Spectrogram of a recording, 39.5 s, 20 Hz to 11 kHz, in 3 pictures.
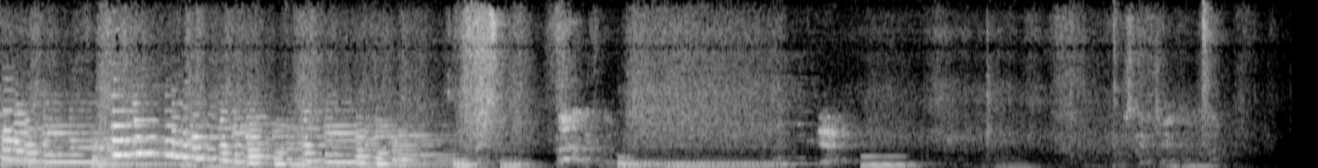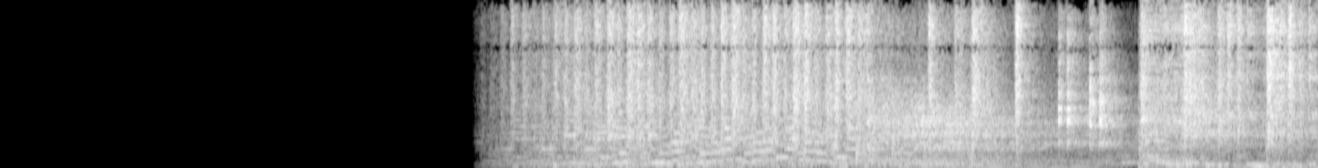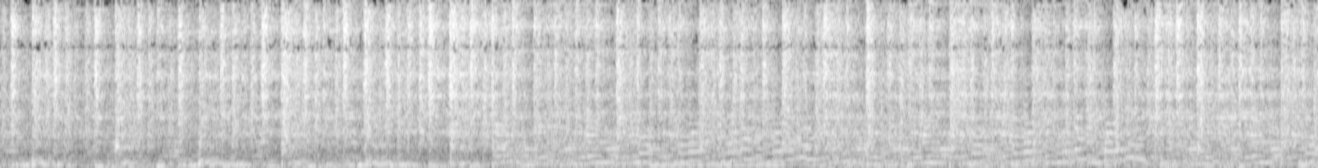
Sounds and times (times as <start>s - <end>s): Speech: 5.6s - 6.3s, 7.8s - 8.6s, 11.1s - 12.3s.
